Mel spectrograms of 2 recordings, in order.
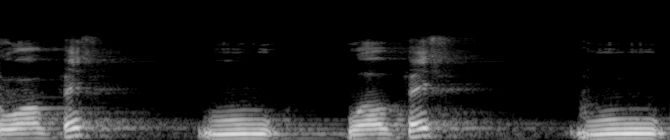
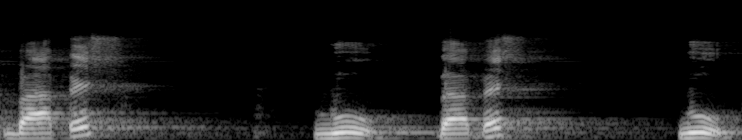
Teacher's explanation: ঠোঁট গোল অবস্থায় ওয়াবের উচ্চারণটা, আর ঠোঁট স্বাভাবিক অবস্থা থেকে ঠোঁট গোল হবে সেটা হলো বায়ের ক্ষেত্রে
